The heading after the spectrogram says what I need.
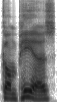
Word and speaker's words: Gompers: Then, the American Federation of Labor under Samuel Gompers, say it like Gompers, went narrow.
